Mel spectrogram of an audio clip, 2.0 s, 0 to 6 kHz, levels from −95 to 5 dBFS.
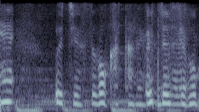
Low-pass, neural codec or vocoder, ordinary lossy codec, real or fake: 5.4 kHz; codec, 16 kHz, 2 kbps, X-Codec, HuBERT features, trained on general audio; none; fake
